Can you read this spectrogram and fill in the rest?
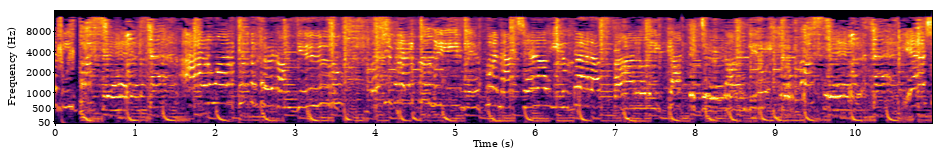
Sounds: Music

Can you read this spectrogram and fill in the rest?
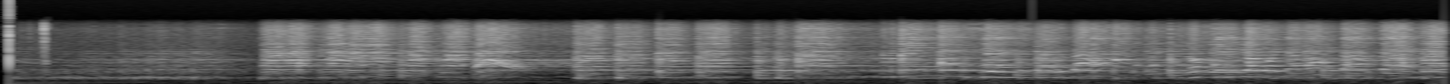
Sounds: Music of Latin America, Music, Salsa music

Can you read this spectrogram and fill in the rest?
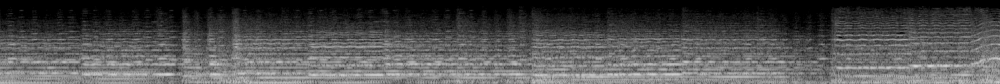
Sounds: people booing

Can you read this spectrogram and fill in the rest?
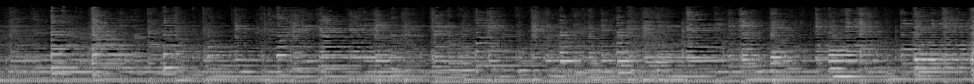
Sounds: Music, Bluegrass, Musical instrument, Country, Guitar, Plucked string instrument

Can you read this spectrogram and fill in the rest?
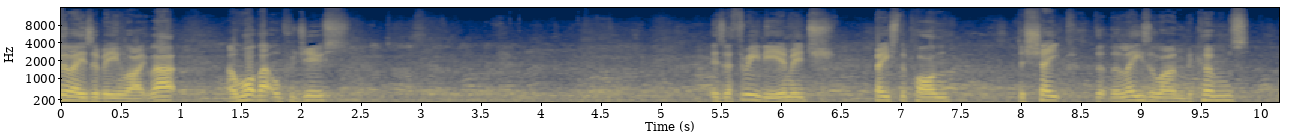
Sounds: Speech

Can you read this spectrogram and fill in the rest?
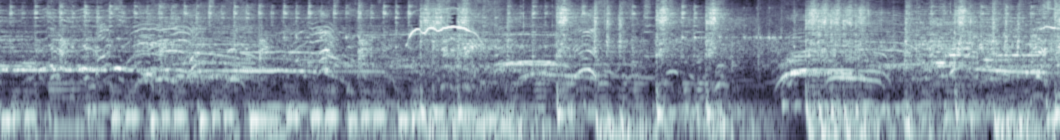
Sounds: Music, Speech

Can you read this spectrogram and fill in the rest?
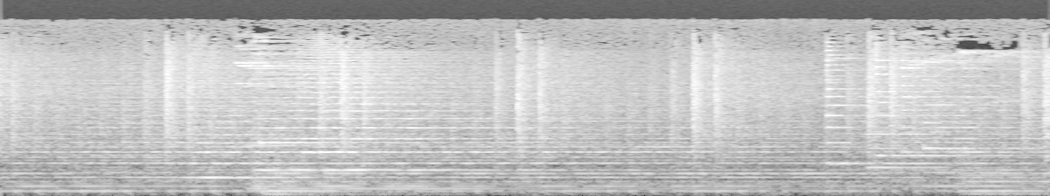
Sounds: Music

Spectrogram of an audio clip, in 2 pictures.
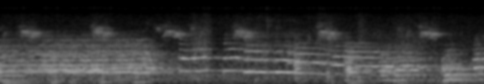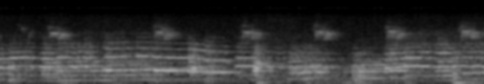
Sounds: inside a small room, Music

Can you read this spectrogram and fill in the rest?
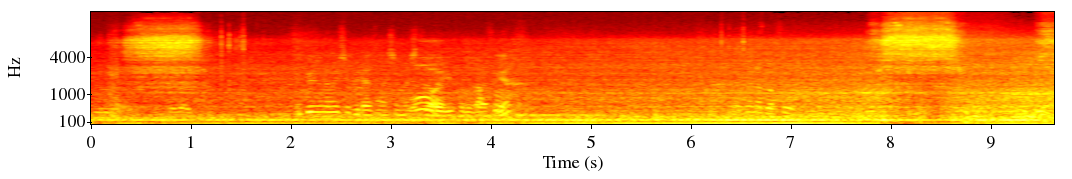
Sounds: Train, train wagon, Subway, Rail transport

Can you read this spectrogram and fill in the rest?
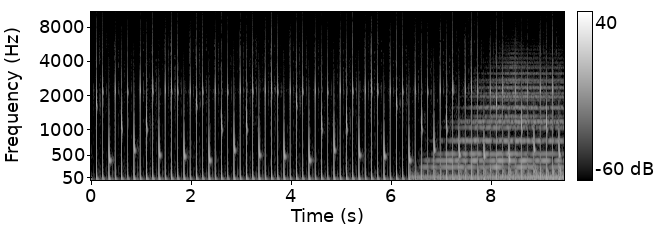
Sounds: Electronic music, Music

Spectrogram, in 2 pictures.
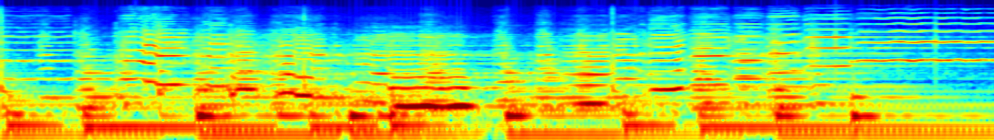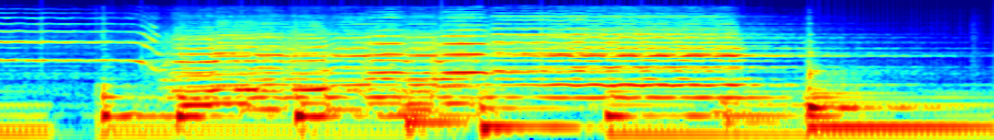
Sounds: Music

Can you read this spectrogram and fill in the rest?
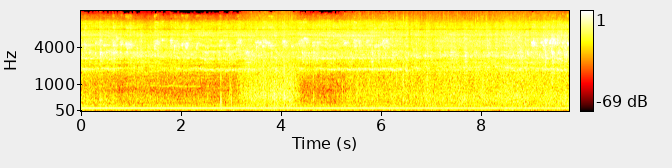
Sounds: Train

